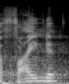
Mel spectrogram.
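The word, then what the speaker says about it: find: बाद एन डी है तो आई का उच्चारण आई होगा और एन इ एन से नो डी से ड तो यह होगा फाइंड एफ आई एन डी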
